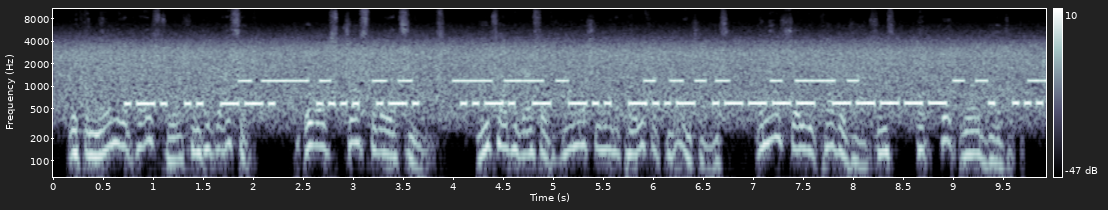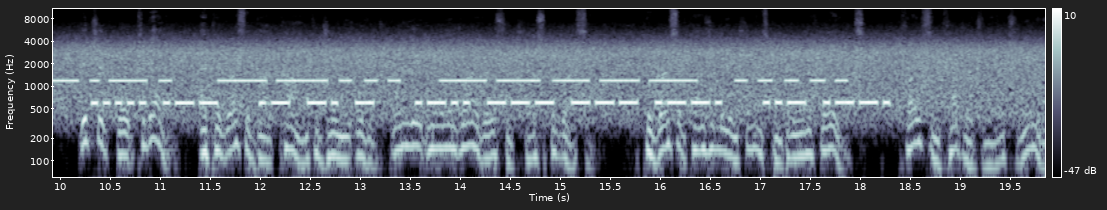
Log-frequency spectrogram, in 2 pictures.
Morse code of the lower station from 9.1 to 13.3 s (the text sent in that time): ES 5W ANT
